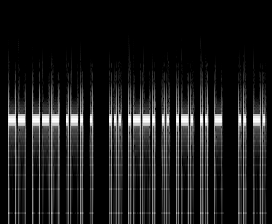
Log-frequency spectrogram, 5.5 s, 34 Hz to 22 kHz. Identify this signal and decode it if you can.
Morse code, heard as a keyed tone, about 25 wpm, 700 Hz. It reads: MORE SPIRIT IN
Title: Sentences from Top 1400 Words 25wpm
